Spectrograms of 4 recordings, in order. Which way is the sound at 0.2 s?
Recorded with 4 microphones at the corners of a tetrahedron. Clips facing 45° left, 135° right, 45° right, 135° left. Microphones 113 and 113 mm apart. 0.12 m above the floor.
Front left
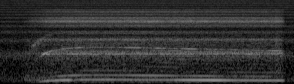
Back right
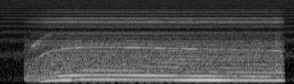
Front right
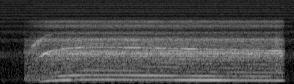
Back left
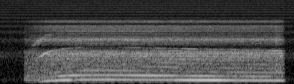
155° right.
